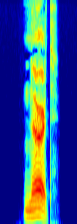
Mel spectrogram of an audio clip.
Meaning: nerd (a person, often very studious, with poor social skills)
- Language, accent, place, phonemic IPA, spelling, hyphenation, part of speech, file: German, Germany, Berlin, /nɜːd/, Nerd, Nerd, noun, De-Nerd.ogg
